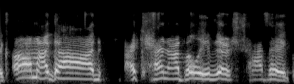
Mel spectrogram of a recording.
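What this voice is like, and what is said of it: Imitates an exasperated complaining local. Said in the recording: “That was such a great impression, because that's everybody I've ever spoken to.”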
